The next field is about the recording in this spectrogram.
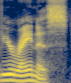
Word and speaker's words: Uranus: town of Uranus, which is pronounced the way any self-respecting class clown would say it.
